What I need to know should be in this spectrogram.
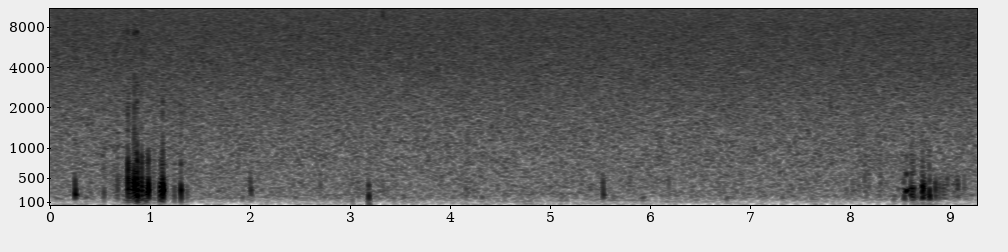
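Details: Skipped lunch; quiet low gurgling rumbles at the start and end with near silence between: hunger stomach growling (borborygmi).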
